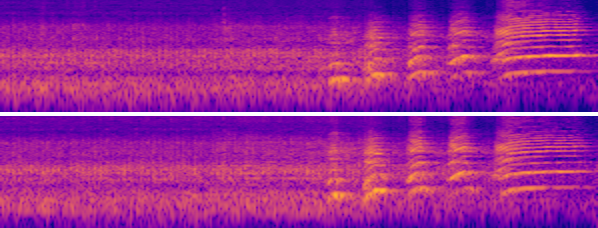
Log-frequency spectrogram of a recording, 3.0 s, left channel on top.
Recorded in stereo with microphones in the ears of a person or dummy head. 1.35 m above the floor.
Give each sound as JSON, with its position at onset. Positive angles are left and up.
{"t": 1.6, "sound": "laughter", "side_deg": -45, "distance_m": 1.3}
